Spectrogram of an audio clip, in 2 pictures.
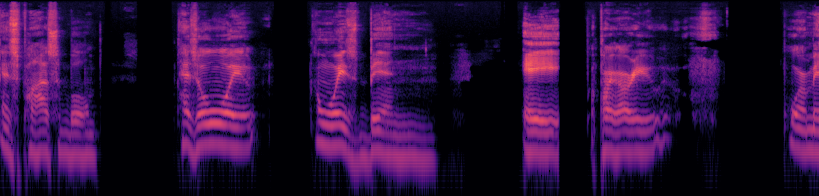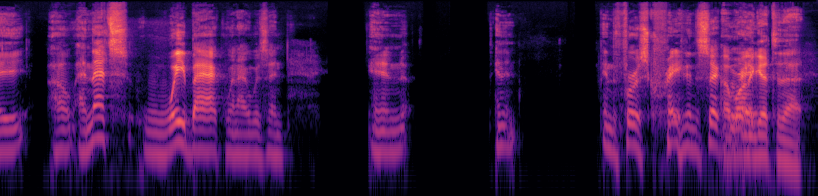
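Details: Stuttering in an adult man described as having a pretty strong stutter whose severity varies; stutters sometimes noticeably.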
